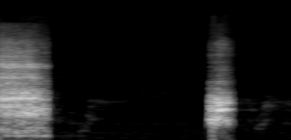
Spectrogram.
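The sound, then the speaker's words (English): A dog barks twice, a full, loud bark followed after a second of silence by a shorter, sharper one, with no other sounds. “I'm going to let my dog fill the pause.”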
